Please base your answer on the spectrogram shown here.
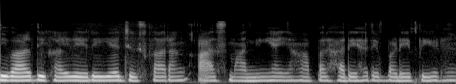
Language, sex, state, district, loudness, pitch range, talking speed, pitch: Hindi, female, Chhattisgarh, Sukma, -18 LUFS, 175-185 Hz, 195 wpm, 180 Hz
